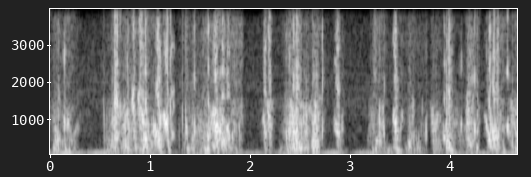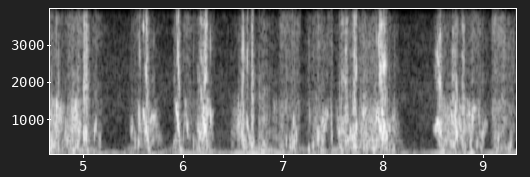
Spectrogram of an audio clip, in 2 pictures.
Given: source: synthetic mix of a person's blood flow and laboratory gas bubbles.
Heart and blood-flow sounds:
Doppler ultrasound of blood flow; subclavian vein
0.00-0.31 s: bubbles
0.50-1.94 s: bubbles
2.12-2.24 s: bubbles
2.28-2.77 s: bubbles
2.83-2.96 s: bubbles
3.19-4.30 s: bubbles
4.33-5.20 s: bubbles
5.46-5.74 s: bubbles
5.89-6.31 s: bubbles
6.50-7.17 s: bubbles
7.21-8.16 s: bubbles
8.49-9.05 s: bubbles
9.08-9.34 s: bubbles
From the record:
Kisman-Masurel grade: 444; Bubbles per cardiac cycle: continuous sound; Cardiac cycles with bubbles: 100%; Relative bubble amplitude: maximal (0.775 to 0.999); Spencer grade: 4 (maximum detectable bubble signal sounding continuously throughout systole and diastole of every cardiac period, and overriding the amplitude of the normal cardiac signals); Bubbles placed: anywhere in the cardiac cycle

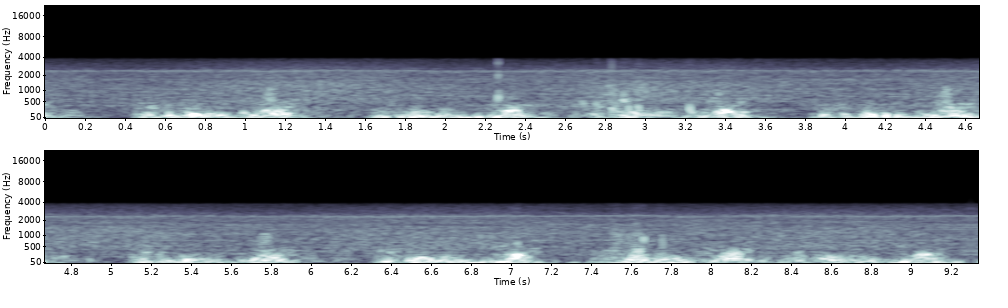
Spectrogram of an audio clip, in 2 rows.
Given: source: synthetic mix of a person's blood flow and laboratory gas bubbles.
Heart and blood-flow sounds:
Doppler ultrasound of blood flow; precordium
2.28-2.36 s: bubbles
2.71-3.12 s: bubbles
3.23-3.31 s: bubbles
7.53-7.84 s: bubbles
From the record:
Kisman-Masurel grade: 221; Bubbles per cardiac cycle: several, 3 to 8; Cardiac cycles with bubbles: 10 to 50%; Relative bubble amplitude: barely perceptible (0.100 to 0.250); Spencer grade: 2 (many but less than half of the cardiac periods contain bubble signals, singularly or in groups); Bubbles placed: only in the low amplitude regions of the cardiac cycle

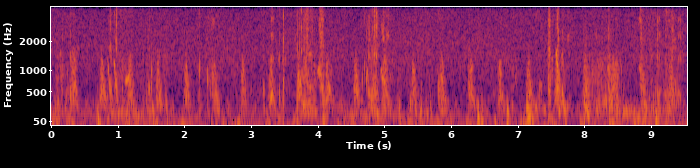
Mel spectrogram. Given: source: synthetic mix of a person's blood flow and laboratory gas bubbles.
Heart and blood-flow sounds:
Doppler ultrasound of blood flow; subclavian vein
0.07-0.44 s: bubbles
0.82-1.25 s: bubbles
1.41-1.59 s: bubbles
1.61-1.79 s: bubbles
2.19-2.27 s: bubbles
2.32-2.58 s: bubbles
3.15-3.62 s: bubbles
3.66-4.25 s: bubbles
4.65-5.27 s: bubbles
5.33-5.93 s: bubbles
6.23-6.32 s: bubbles
6.89-7.00 s: bubbles
7.24-7.79 s: bubbles
7.96-8.60 s: bubbles
8.81-9.47 s: bubbles
From the record:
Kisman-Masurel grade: 242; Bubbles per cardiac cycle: several, 3 to 8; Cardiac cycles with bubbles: 100%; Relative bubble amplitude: moderate (0.250 to 0.450); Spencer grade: 3 (all of the cardiac periods contain showers or single bubble signals, but not dominating or overriding the cardiac motion signals); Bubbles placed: anywhere in the cardiac cycle

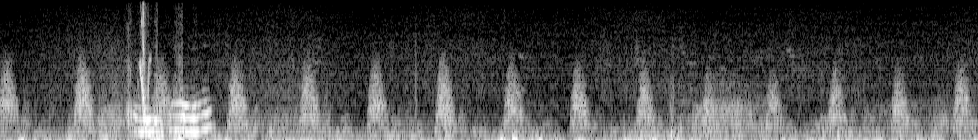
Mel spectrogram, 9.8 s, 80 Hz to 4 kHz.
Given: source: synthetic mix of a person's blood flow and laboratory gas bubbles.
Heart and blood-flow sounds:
Doppler ultrasound of blood flow; subclavian vein
1.25-1.34 s: bubbles
1.37-1.52 s: bubbles
From the record:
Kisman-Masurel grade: 112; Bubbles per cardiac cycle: 1 to 2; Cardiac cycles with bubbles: 1 to 10%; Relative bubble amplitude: moderate (0.250 to 0.450); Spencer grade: 1 (occasional bubble signal discernible with the cardiac motion signal, with majority of cardiac periods free of bubbles); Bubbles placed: anywhere in the cardiac cycle

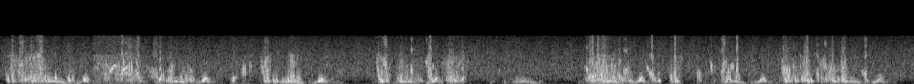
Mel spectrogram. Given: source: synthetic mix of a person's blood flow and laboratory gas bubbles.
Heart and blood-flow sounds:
Doppler ultrasound of blood flow; precordium
0.04-0.60 s: bubbles
0.65-0.78 s: bubbles
0.93-1.76 s: bubbles
1.79-1.96 s: bubbles
2.30-2.54 s: bubbles
2.58-3.04 s: bubbles
3.74-3.91 s: bubbles
3.95-4.37 s: bubbles
4.40-4.71 s: bubbles
5.83-6.35 s: bubbles
6.45-6.62 s: bubbles
6.67-6.83 s: bubbles
6.96-7.03 s: bubbles
7.09-7.42 s: bubbles
7.78-8.51 s: bubbles
8.61-8.70 s: bubbles
From the record:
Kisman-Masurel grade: 343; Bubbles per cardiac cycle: rolling drumbeat, 9 or more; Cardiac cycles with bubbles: 100%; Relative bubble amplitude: loud (0.450 to 0.775); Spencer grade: 3 (all of the cardiac periods contain showers or single bubble signals, but not dominating or overriding the cardiac motion signals); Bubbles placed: only in the low amplitude regions of the cardiac cycle

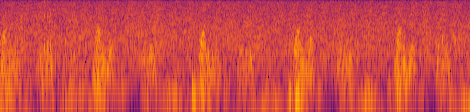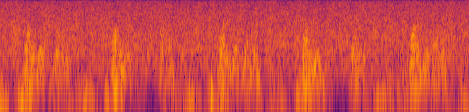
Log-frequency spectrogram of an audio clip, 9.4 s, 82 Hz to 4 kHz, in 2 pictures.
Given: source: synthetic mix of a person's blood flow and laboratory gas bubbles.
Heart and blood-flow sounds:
Doppler ultrasound of blood flow; precordium
0.38-0.88 s: bubbles
4.29-4.50 s: bubbles
7.84-7.98 s: bubbles
8.57-8.79 s: bubbles
From the record:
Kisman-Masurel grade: 121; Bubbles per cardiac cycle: 1 to 2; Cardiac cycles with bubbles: 10 to 50%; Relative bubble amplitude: barely perceptible (0.100 to 0.250); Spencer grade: 2 (many but less than half of the cardiac periods contain bubble signals, singularly or in groups); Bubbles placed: anywhere in the cardiac cycle

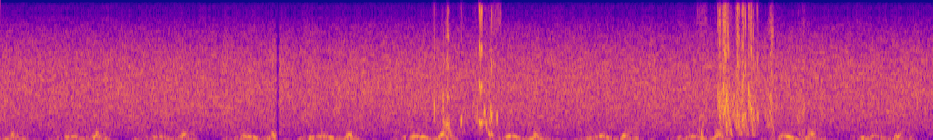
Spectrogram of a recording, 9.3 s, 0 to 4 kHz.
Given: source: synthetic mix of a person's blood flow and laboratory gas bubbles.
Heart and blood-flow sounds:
Doppler ultrasound of blood flow; precordium
4.32-4.38 s: bubbles
4.41-4.66 s: bubbles
4.73-5.01 s: bubbles
6.96-7.08 s: bubbles
7.14-7.78 s: bubbles
7.96-8.06 s: bubbles
From the record:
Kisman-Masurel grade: 223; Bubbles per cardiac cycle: several, 3 to 8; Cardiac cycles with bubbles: 10 to 50%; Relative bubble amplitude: loud (0.450 to 0.775); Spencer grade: 2 (many but less than half of the cardiac periods contain bubble signals, singularly or in groups); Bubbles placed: anywhere in the cardiac cycle

